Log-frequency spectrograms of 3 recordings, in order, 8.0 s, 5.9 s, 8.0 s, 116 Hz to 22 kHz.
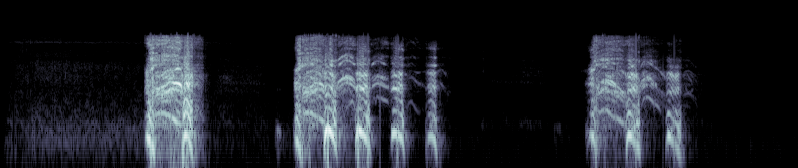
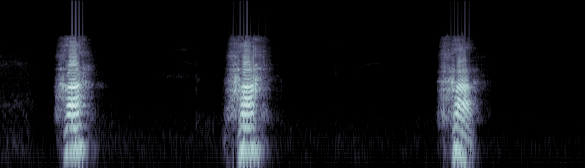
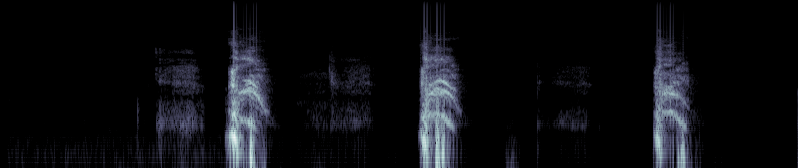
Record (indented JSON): {
  "cough_length": "8.0 s",
  "cough_amplitude": 31365,
  "cough_signal_mean_std_ratio": 0.39,
  "exhalation_length": "5.9 s",
  "exhalation_amplitude": 28832,
  "exhalation_signal_mean_std_ratio": 0.26,
  "three_cough_length": "8.0 s",
  "three_cough_amplitude": 29358,
  "three_cough_signal_mean_std_ratio": 0.24,
  "survey_phase": "beta (2021-08-13 to 2022-03-07)",
  "age": "45-64",
  "gender": "Male",
  "wearing_mask": "No",
  "symptom_none": true,
  "smoker_status": "Ex-smoker",
  "respiratory_condition_asthma": false,
  "respiratory_condition_other": false,
  "recruitment_source": "REACT",
  "submission_delay": "2 days",
  "covid_test_result": "Negative",
  "covid_test_method": "RT-qPCR",
  "influenza_a_test_result": "Negative",
  "influenza_b_test_result": "Negative"
}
